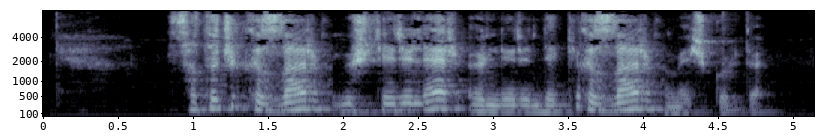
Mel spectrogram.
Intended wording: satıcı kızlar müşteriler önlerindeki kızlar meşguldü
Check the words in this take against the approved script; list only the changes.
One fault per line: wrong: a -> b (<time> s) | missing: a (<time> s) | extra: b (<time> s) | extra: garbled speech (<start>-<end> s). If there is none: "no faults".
no faults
